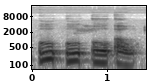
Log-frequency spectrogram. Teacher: वृत्ताकार वो जिसको बोलते समय क्या होता है, मुंह की जो वो स्थिति है वो कैसी हो जाती है, होंठों की आकृति पूरे गोल हो जाते हैं, वृत्त की तरह बन जाते हैं। उनकी संख्या 4 है, उनको वृत्तमुखी बोला जाएगा।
